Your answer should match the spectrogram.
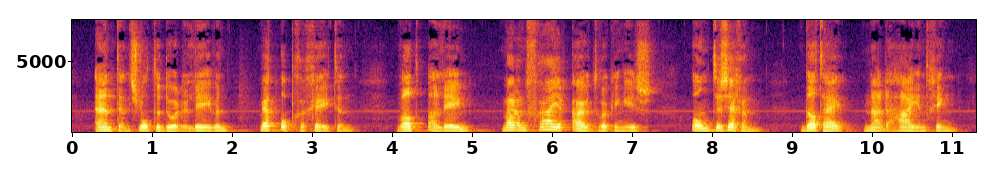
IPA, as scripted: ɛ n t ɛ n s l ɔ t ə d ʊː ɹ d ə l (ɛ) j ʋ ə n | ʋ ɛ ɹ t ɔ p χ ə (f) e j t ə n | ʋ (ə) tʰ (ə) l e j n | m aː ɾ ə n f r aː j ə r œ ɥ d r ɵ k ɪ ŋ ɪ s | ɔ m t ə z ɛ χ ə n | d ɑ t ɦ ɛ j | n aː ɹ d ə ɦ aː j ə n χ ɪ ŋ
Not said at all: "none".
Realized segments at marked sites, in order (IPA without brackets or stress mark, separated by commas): e, χ, ɑ, ɑ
